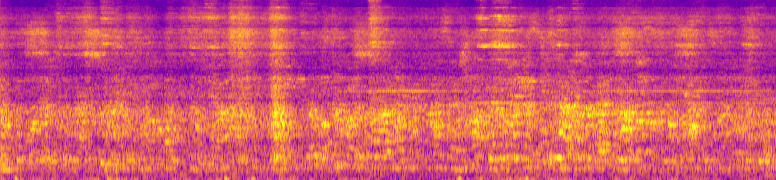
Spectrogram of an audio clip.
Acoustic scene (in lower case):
cafe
